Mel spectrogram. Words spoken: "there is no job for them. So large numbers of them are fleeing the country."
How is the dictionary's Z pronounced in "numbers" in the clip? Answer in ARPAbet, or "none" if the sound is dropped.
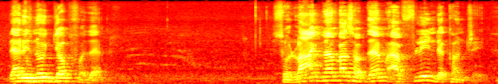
S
